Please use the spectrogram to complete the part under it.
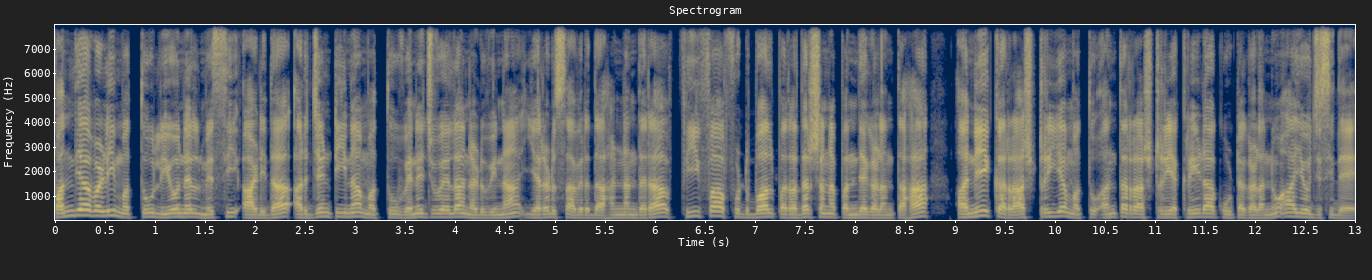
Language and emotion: Kannada, neutral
